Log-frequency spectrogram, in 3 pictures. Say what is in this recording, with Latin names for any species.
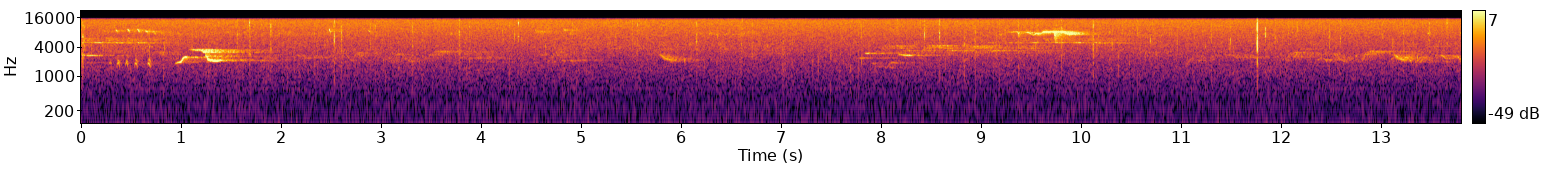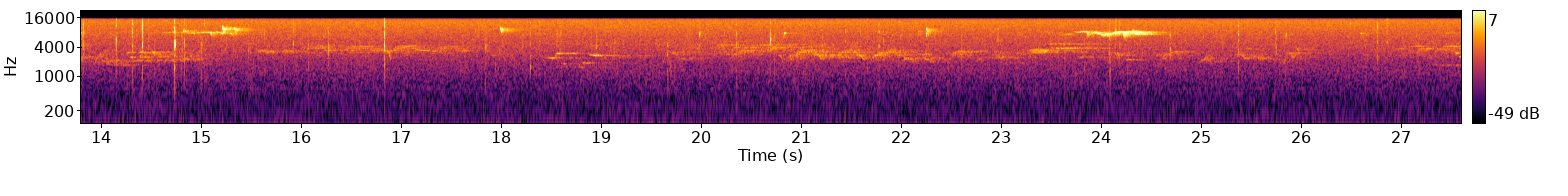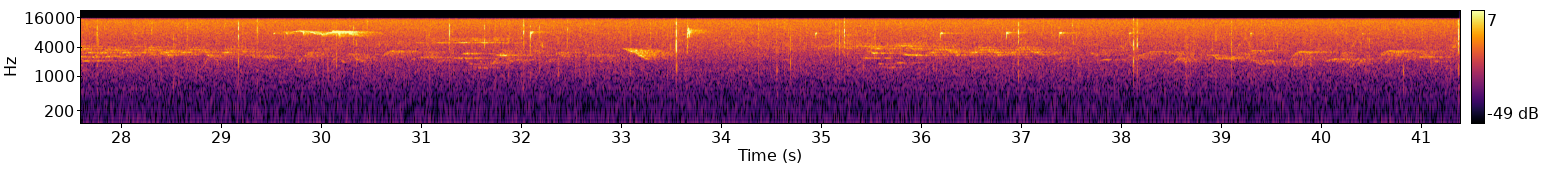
Hylocichla mustelina, Setophaga coronata, Pheucticus ludovicianus, Catharus fuscescens, Setophaga castanea, unknown mammal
